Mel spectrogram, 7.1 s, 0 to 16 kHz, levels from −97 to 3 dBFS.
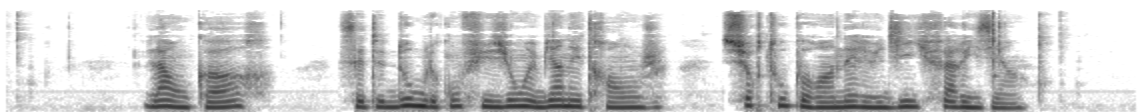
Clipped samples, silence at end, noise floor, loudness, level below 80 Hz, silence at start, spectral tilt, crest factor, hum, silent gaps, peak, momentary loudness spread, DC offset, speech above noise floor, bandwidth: under 0.1%; 0.6 s; -68 dBFS; -24 LUFS; -62 dBFS; 0.9 s; -4.5 dB/octave; 18 dB; none; none; -6 dBFS; 10 LU; under 0.1%; 45 dB; 11 kHz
